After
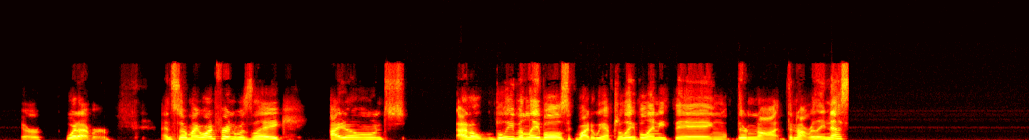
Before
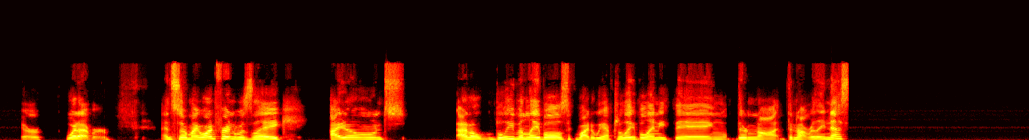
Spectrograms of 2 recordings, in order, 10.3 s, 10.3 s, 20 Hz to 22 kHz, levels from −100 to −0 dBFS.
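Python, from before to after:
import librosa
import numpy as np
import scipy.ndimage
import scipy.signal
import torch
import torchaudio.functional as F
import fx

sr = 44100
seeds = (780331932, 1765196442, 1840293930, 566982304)

y = fx.high_shelf(x, sr, hz=4400.0, db=fx.steps((0.0, -8.0), (3.96, 5.0)))
y = y * librosa.db_to_amplitude(2.0)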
